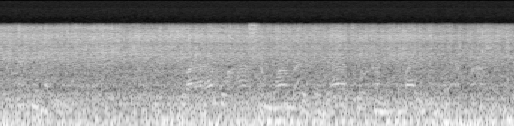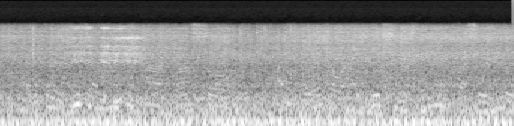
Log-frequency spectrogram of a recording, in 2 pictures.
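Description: Steady low rumble of a moving vehicle heard from inside the cabin, engine and tyres running over a dirt road. A brief high-pitched sound comes about six seconds in.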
